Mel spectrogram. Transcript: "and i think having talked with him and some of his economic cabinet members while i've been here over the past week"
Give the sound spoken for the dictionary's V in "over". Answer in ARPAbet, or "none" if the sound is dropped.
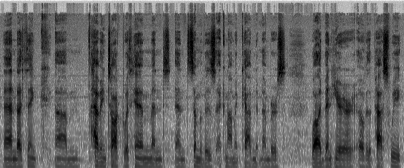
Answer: V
